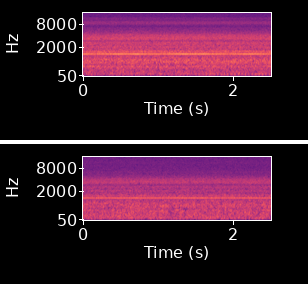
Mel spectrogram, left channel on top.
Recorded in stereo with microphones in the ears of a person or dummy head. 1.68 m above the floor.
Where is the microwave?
I don't hear a microwave.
